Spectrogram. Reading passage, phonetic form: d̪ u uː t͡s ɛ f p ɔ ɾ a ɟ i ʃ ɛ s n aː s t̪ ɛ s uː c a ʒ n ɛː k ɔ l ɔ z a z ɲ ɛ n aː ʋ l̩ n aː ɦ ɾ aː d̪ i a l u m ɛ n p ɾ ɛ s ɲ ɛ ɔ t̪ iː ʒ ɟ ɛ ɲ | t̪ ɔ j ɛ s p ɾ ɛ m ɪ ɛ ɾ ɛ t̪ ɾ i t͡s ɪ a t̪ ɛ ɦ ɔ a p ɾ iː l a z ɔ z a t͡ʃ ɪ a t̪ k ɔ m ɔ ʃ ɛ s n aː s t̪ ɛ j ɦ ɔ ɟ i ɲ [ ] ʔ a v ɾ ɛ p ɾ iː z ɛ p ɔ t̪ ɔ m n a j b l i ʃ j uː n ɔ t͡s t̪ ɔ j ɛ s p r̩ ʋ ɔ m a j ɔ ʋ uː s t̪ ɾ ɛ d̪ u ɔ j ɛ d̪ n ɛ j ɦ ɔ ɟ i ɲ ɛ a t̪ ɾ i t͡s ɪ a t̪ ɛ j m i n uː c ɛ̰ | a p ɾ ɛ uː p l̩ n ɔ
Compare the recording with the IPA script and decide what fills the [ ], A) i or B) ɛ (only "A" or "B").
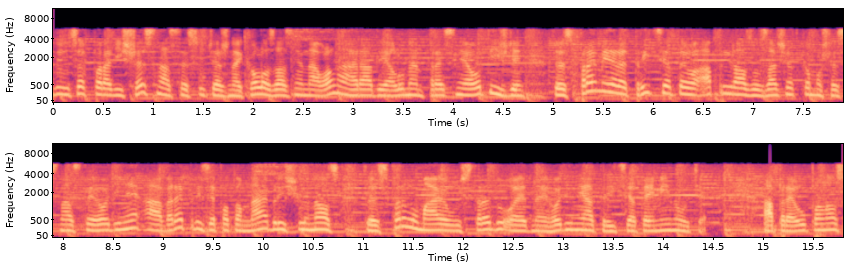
B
